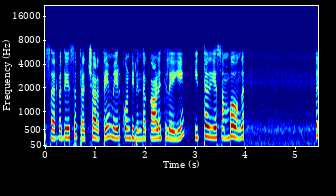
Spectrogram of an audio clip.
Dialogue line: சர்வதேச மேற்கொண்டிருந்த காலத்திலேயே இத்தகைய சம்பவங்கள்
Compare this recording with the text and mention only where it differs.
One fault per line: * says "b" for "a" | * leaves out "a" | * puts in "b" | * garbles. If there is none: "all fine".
* puts in "பிரச்சாரத்தை"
